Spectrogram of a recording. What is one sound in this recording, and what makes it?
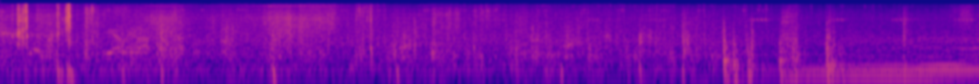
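Footsteps crunch softly on grass and boards.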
